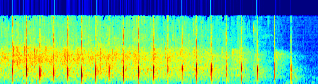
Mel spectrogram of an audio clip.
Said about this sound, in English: and let's thank her with applause, all right?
